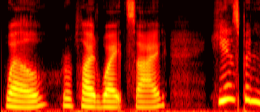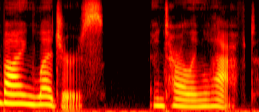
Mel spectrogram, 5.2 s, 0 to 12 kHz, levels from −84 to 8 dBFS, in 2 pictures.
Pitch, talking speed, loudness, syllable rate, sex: 225 Hz, 125 wpm, -18 LUFS, 4.0 syllables/s, female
